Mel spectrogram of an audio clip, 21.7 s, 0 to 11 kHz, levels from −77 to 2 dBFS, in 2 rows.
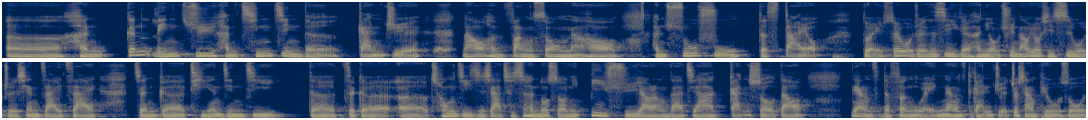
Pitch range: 105-125 Hz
